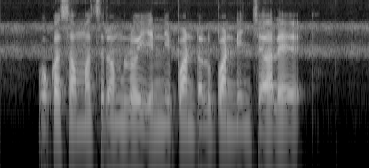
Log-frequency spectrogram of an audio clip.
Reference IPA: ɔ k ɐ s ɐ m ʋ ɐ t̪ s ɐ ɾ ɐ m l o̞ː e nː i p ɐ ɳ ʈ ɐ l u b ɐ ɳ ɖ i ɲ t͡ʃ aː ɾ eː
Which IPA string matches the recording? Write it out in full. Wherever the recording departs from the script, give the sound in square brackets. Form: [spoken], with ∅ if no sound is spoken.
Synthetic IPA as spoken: ɔ k ɐ s ɐ m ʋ ɐ t̪ s ɐ ɾ ɐ m l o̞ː e nː i p ɐ ɳ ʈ ɐ l u [p] ɐ ɳ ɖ i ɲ t͡ʃ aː [l] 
